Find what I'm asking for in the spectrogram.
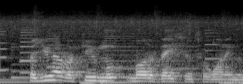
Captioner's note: voiceover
